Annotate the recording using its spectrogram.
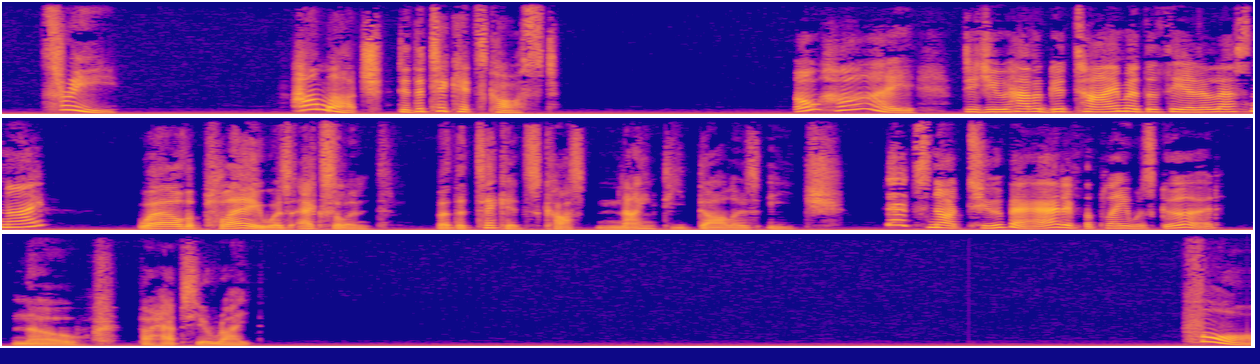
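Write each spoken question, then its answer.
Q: How much did the tickets cost?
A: $90 each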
